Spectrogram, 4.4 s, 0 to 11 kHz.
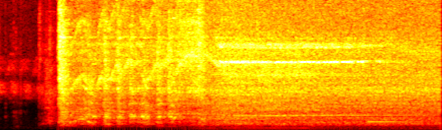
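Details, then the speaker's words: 2011 Cadillac SRX, LF1 3.0, after new spark plugs and coil packs; cranks briefly, catches cleanly and settles into a steady, even idle with no misses. "Alright, that sounds good."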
